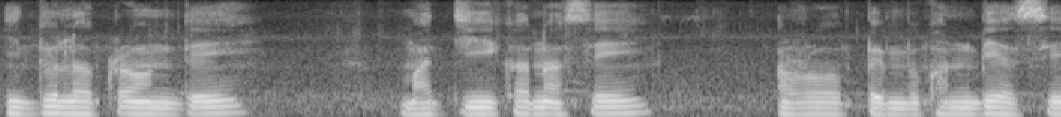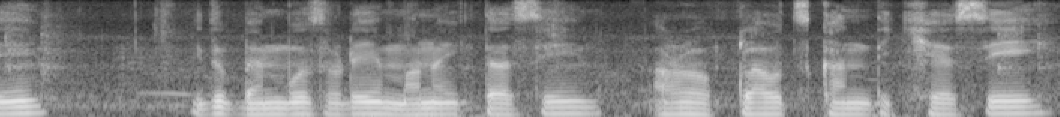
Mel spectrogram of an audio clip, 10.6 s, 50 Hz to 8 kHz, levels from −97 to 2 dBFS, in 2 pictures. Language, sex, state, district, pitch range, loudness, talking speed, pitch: Nagamese, male, Nagaland, Dimapur, 105-120 Hz, -16 LUFS, 135 wpm, 115 Hz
